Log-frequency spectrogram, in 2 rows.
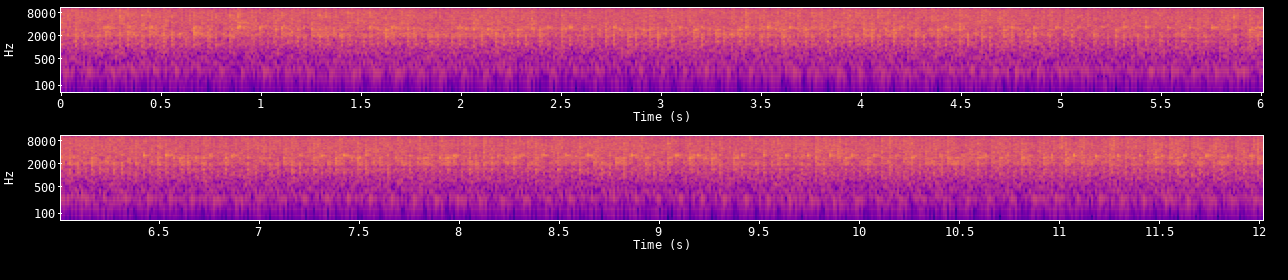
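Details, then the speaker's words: Kubota G1800 tractor diesel after engine reinstall and radiator repair: even chug about three beats a second, steady with no knocks, misses or hunting; healthy idle, though owner suspects worn rings. "I'm sure you guys are wondering what it sounds like, I'm going to go ahead and start it up for you."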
